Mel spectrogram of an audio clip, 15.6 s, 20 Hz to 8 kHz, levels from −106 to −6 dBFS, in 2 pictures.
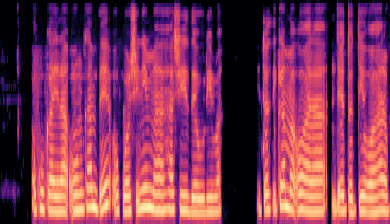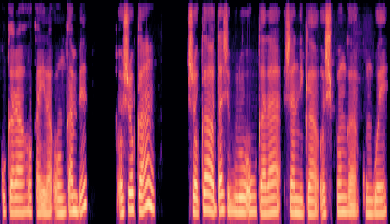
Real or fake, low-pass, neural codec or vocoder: real; 7.2 kHz; none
